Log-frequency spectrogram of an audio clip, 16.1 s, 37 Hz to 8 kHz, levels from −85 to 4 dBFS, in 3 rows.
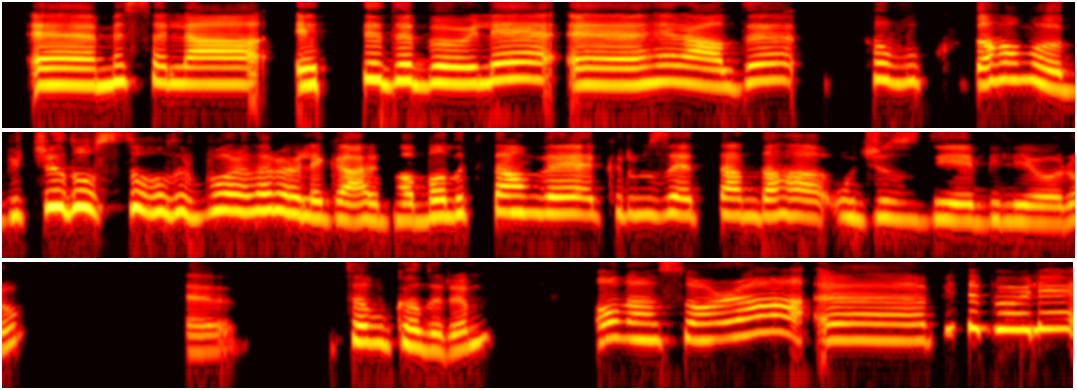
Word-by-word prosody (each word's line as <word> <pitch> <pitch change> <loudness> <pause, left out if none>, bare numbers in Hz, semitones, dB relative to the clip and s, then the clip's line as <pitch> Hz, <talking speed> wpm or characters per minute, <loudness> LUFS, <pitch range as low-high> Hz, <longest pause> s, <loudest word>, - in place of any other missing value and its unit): Eee, 235 0 +5
mesela 250 -1 +3 0.2
ette 240 +4 0
de, 280 -4 +2
böyle, 255 +1 +3 0.3
eee, 235 0 +3
herhâlde 265 +1 +1 0.4
tavuk 270 -3 -5
daha 295 +5 +3
mı 220 -9 -2
bütçe 310 +9 +3
dostu 325 0 +2
olur? 265 -5 -2
Bu 285 +1 +1
aralar 285 +1 +2
öyle 250 -7 +1
galiba. 190 -1 -1
Balıktan 245 +4 +1
ve 250 -1 +2
kırmızı 240 0 -5
etten 230 0 -2
daha 225 -2 0
ucuz 205 -3 -8
diye 190 -3 -3
biliyorum. 180 +4 -5 0.8
Eee, 175 0 -7 0.6
tavuk 265 -2 -1
alırım. 205 - -3 0.5
Ondan 295 0 -1
sonra, 295 +4 0 0.3
eee, 280 -1 -3
bir 460 - -6
de, 485 -2 -2
böyle, 450 0 +1
250 Hz, 125 wpm, -22 LUFS, 225-280 Hz, 0.8 s, Eee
